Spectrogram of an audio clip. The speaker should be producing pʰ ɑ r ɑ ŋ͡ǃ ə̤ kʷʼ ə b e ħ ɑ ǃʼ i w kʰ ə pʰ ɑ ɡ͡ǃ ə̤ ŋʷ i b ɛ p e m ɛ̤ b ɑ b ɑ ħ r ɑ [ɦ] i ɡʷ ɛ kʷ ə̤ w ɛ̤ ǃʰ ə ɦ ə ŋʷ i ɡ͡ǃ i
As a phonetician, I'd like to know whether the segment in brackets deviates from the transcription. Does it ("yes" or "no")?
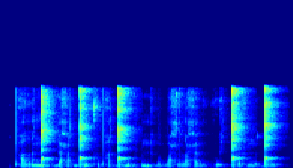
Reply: yes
